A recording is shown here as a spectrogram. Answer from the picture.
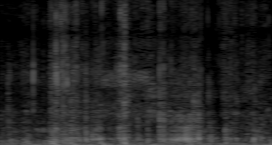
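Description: Cardboard vanilla wafer box and the plastic wrapper inside it being handled as the flaps are folded, with faint, irregular crinkling and rustling.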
